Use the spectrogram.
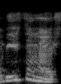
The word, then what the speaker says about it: Bisen-Hersh: I think, let me just read books and books about Beeson-Hirsch. Oh, that's lovely. Am I getting your name pronounced correctly? Yeah, Beeson-Hirsch. That was correct that time.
